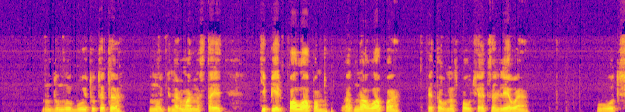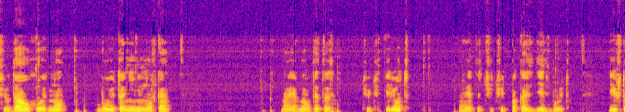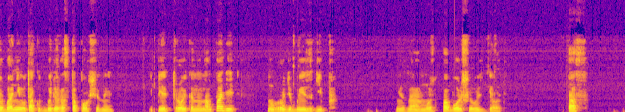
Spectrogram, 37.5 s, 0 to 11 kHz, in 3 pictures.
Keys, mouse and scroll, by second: 0.7 click, 2.0 r, 7.0 g, 8.7-13.1 middle drag, 13.9 r, 17.6 KP_3, 19.0 g, 21.6 g, 23.7-25.0 middle drag, 27.7 KP_3, 32.2 r, 37.2 r.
